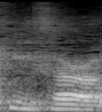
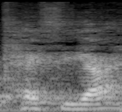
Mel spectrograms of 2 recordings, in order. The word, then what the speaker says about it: kefir: is the the milk kefir or kefir however you want to pronounce it the little grain now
